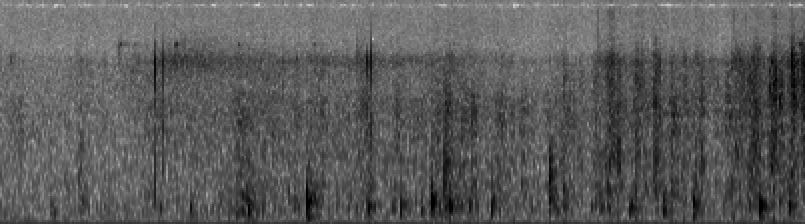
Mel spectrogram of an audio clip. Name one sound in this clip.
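A dog's claws tap on a hard floor.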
